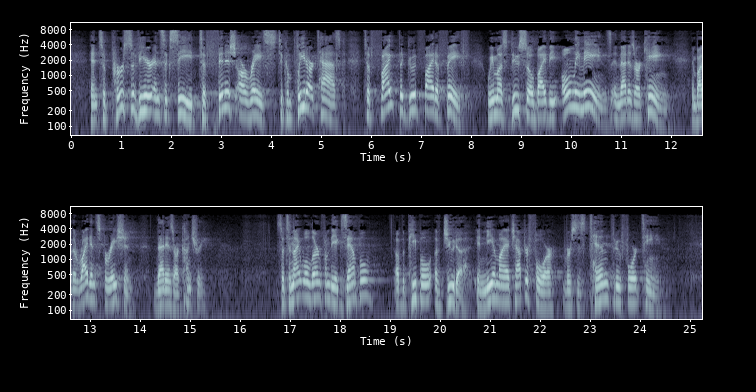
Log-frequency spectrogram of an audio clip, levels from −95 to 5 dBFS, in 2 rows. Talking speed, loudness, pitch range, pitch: 145 wpm, -22 LUFS, 140-195 Hz, 160 Hz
